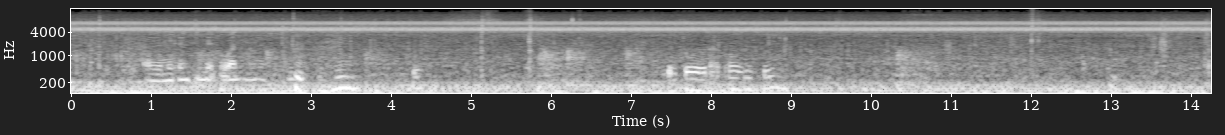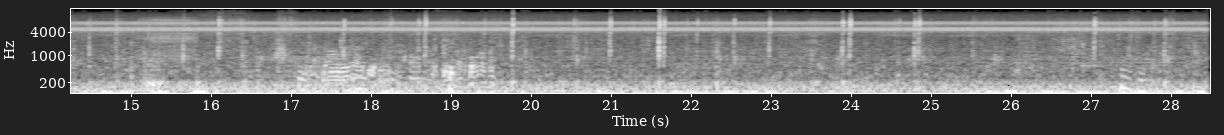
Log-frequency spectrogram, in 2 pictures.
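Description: A baby monkey suckles softly at its mother.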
